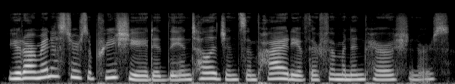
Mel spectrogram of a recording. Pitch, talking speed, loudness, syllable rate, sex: 245 Hz, 160 wpm, -18 LUFS, 6.3 syllables/s, female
